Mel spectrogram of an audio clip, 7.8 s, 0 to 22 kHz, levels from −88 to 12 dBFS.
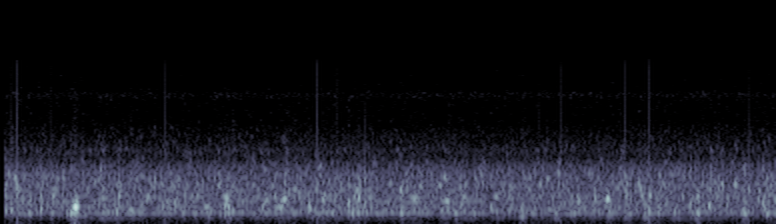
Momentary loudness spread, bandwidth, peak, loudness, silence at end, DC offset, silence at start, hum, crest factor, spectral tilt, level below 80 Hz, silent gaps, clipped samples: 11 LU; 4 kHz; -2 dBFS; -30 LUFS; 0 s; under 0.1%; 0.05 s; none; 28 dB; -11 dB/octave; -68 dBFS; none; under 0.1%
